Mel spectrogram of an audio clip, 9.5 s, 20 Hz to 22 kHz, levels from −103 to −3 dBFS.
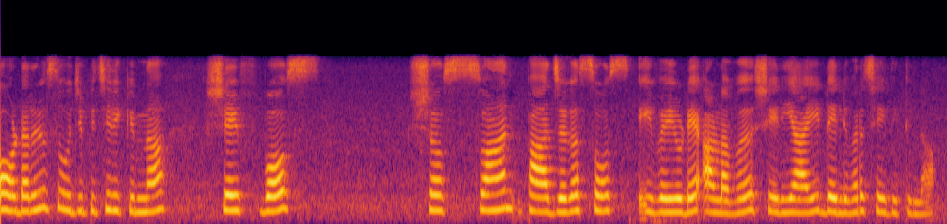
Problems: constant background noise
